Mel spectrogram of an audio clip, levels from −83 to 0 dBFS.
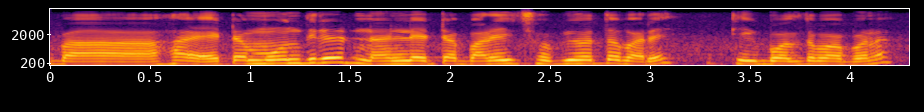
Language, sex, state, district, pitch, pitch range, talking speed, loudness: Bengali, male, Tripura, West Tripura, 165 Hz, 155-180 Hz, 180 wpm, -12 LUFS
